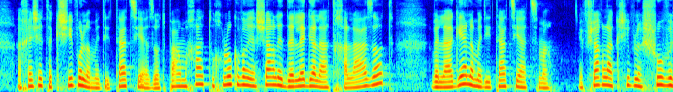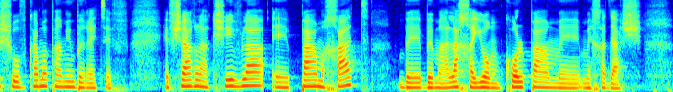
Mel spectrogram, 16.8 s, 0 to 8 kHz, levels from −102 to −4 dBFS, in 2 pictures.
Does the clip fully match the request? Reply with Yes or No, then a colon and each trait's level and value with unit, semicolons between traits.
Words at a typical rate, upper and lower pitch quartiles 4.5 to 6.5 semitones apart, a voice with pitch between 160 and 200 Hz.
Yes: average, 130 wpm; average, 4.9 semitones; high, 190 Hz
